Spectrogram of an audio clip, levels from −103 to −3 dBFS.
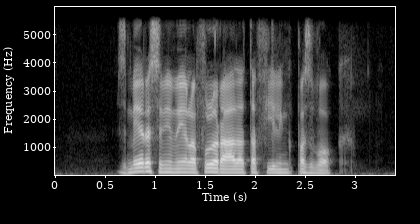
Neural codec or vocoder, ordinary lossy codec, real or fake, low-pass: none; none; real; 5.4 kHz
